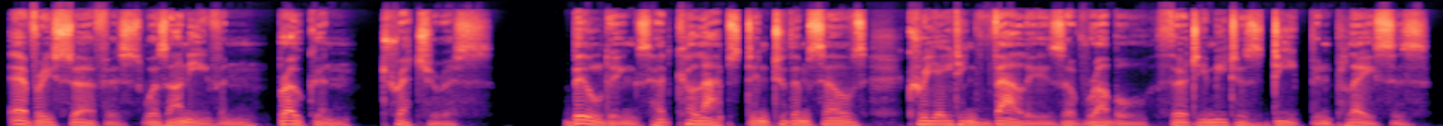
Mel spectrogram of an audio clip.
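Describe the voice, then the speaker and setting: A man reading scripted first-person war fiction in a grave, measured manner with short clipped sentences. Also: a bass voice, a little mellow, no echo, clean studio sound. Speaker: narrator of science fiction war stories.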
